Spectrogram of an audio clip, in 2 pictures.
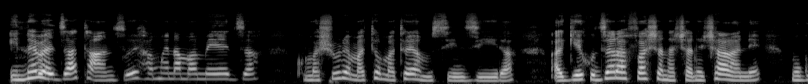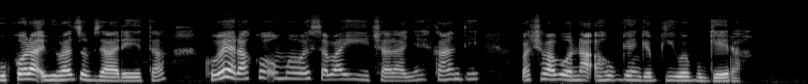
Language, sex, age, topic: Rundi, female, 25-35, education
